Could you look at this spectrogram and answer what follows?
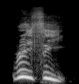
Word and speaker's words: receipt: Receipt. He's saying receipt. First of all, he's saying it in two separate syllables, like breaking it down and it's called pronunciating. Receipt. It got two syllables.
